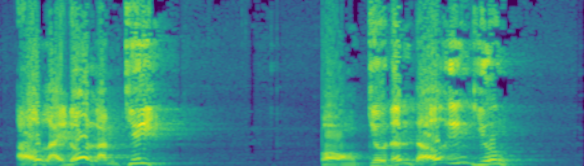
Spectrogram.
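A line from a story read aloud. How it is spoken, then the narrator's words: Strained barking shout. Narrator (Vietnamese): Chu Quyền không khỏi chật vật, quát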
